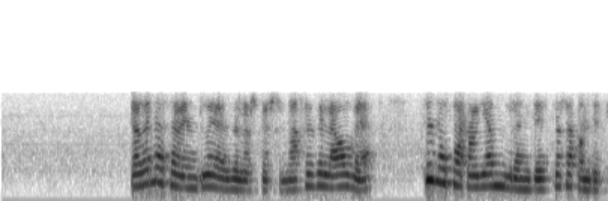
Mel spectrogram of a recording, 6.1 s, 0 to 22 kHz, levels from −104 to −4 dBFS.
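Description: Speech carried through the AMR narrowband mobile codec for its whole length, with plainly audible coding damage: a buzzy, synthetic edge from the pulse-excited vocal-tract model, and a telephone band of about 250 Hz to 3.5 kHz with nothing above 3.8 kHz. The coarseness fits a low mode around 7.4 kbps.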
